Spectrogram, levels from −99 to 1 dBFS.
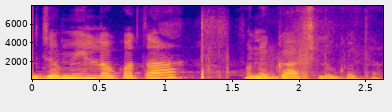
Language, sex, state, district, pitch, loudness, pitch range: Bhojpuri, female, Bihar, Muzaffarpur, 215 Hz, -15 LUFS, 190-255 Hz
